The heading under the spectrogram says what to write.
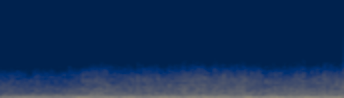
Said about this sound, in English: As the fighters and bombers swing victoriously away from Marcus Island, towering columns of smoke show the thorough job our boys have done.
